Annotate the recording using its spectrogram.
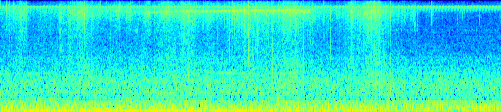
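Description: A large bird flaps its wings as it takes off.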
